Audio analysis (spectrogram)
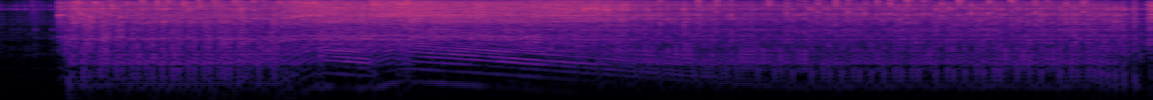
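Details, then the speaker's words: Homelite XL Automatic chainsaw in shop after repair (had only run on full choke; new bar stud, oil system reprimed), expected smoky; fires up and holds a high steady scream with brief rev sweep at full throttle; tune judged close; normal running. "Okay, she's close. God dang. And I just hotboxed this thing the redneck way in the shop."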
